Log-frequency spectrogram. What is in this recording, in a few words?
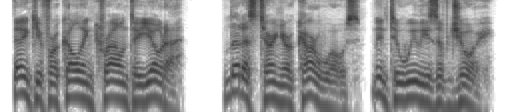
russian ivr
